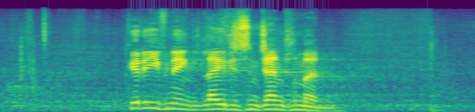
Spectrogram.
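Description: A middle-aged man speaks through a microphone in a large echoing room.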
